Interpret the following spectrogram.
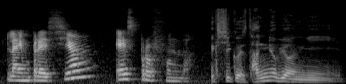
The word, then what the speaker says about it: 당뇨병: Pero se pronuncia 당뇨병.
